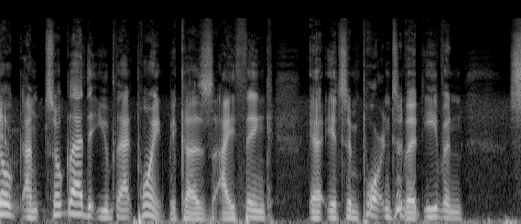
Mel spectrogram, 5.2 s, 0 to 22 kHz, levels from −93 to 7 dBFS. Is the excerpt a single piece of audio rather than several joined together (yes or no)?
no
